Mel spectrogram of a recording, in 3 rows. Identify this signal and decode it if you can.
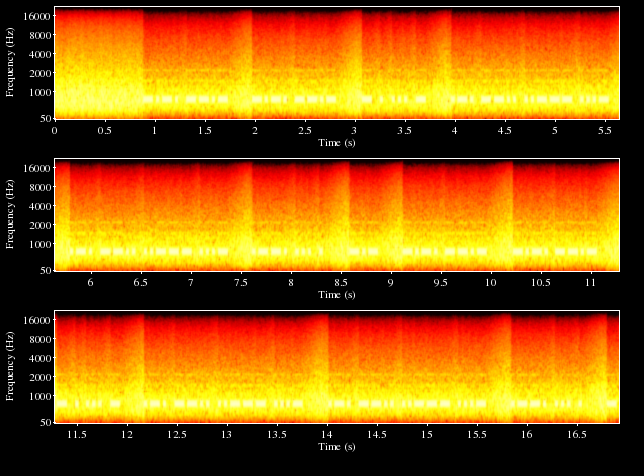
Morse code, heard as a keyed tone, hand-sent with a paddle, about 39 wpm, 720 Hz, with radio static and a narrow filter. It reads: CQ CQ TEST RZ2V RZ2V PSE K CQ CQ TEST RZ2V RZ2V PSE …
